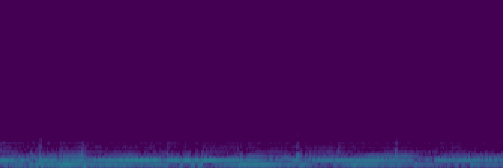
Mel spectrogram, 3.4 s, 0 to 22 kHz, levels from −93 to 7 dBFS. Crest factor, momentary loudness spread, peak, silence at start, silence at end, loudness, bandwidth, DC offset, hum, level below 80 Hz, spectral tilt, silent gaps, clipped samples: 10 dB; 5 LU; -46 dBFS; 0 s; 0 s; -58 LUFS; over 20 kHz; under 0.1%; none; -72 dBFS; -10.5 dB/octave; none; under 0.1%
